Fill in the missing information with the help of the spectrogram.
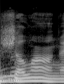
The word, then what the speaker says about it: Geelong: Geelong. I even looked up the pronunciation. – What is it? It's spelled G-E-E-L-O-N-G. And thank God I looked up the pronunciation because I would have been like, Geelong? – Geelong.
